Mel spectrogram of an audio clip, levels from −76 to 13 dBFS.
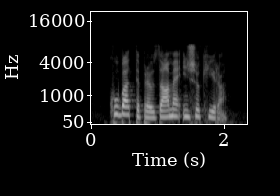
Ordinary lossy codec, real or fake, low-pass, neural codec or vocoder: none; real; 7.2 kHz; none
